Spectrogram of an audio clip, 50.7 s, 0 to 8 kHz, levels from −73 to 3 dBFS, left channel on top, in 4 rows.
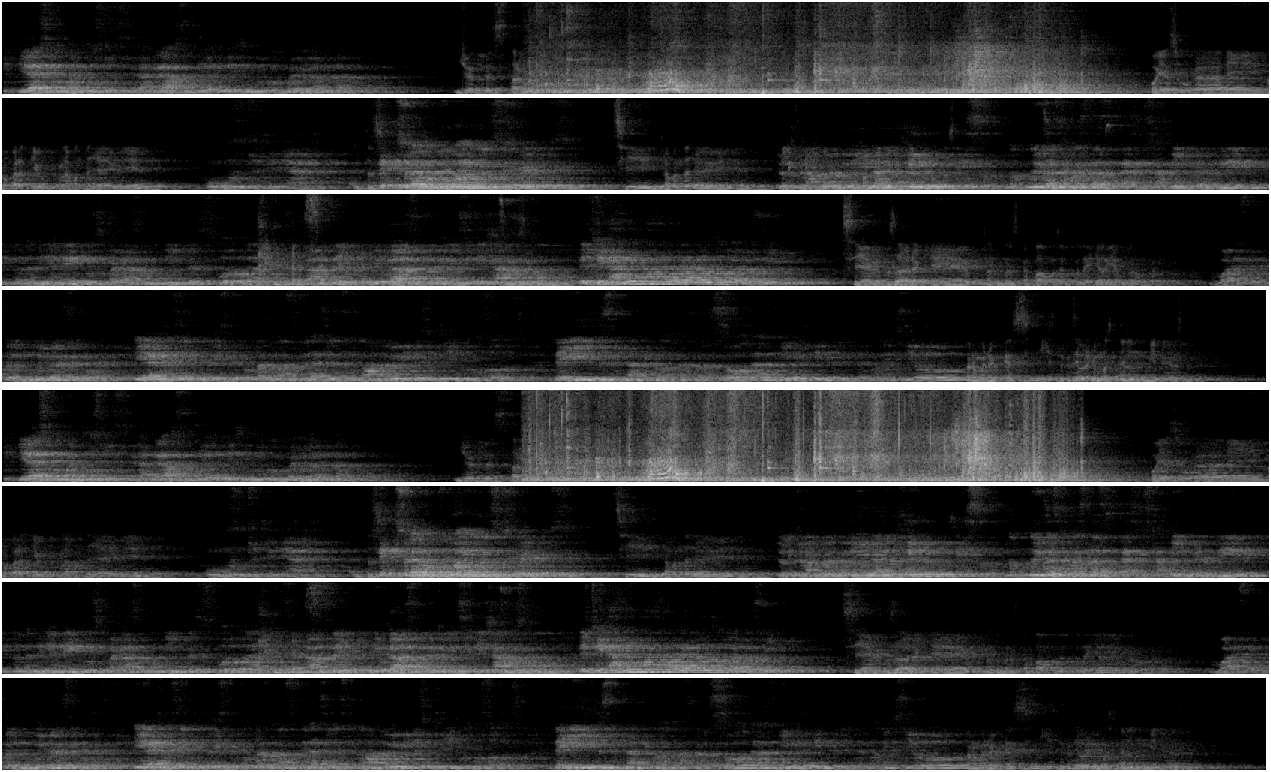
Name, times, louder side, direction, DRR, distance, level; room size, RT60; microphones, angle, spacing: voice 1, 0.0-3.4 9.0-9.7 14.7-15.8 16.3-18.2 20.4-25.1 25.4-28.8 29.0-30.8 31.1-33.1 37.4-47.6, equal, 20° right, -9 dB, 3.6 m, -30 dB
voice 2, 4.5-8.0 8.7-11.1 11.5-14.2 16.1-20.2 20.5-22.3 23.1-23.7 27.9-29.5 30.3-30.7 33.7-36.9 47.6-49.8, left 1 dB, 25° left, 1 dB, 1.5 m, -35 dB
sound 1, 5.2-10.8, right 4 dB, 65° right, 0.6 m, -25 dB
17.5 x 8.1 x 5.7 m, 2.4 s
head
